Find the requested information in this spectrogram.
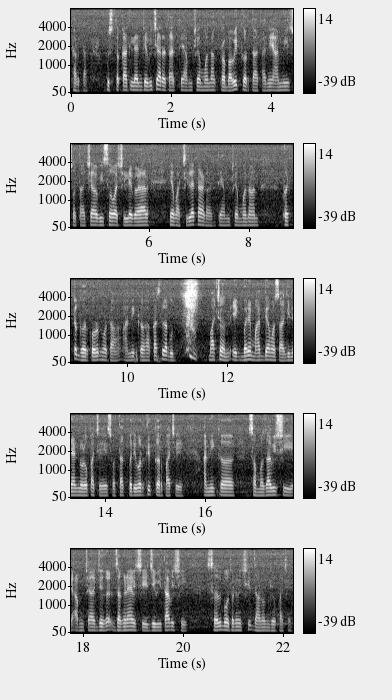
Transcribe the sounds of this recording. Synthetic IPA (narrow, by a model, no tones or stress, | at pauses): t̪ʰaɾt̪a | pust̪əkãt̪ljaɲt͡ɕeʋit͡ɕaɾət̪a̰t̪ːeamt͡ɕamənak̚pɾəbʱaʋit̪kəɾt̪at̪aɽ̃iam̤isʋət̪at͡ɕjaʋisəʋaɕiljaʋeɭaɾ | ɦeʋat͡ɕiljakaɾɳant̪eamt͡ɕamənãn | ɡəʈʈəɡʱəɾkəɾuːnɦot̪aa̰ñikakaslaɡuːn | bat͡sənek̚bəɾemad̪ʱjəməsaɡinjanmɛɭəpat͡ɕesʋət̪ak̚pəɾiʋəɾt̪it̪kəɾpat͡ɕe | anik | səməd͡zaʋiɕiːa̰mt͡ɕjad͡zəɡɳjaʋiɕiːd͡ʑiʋit̪aʋiɕiː | səd̪bʱod͡z̪ʱɳʋiɕiːd͡zaɽ̃uːnɡʱewpat͡ɕe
